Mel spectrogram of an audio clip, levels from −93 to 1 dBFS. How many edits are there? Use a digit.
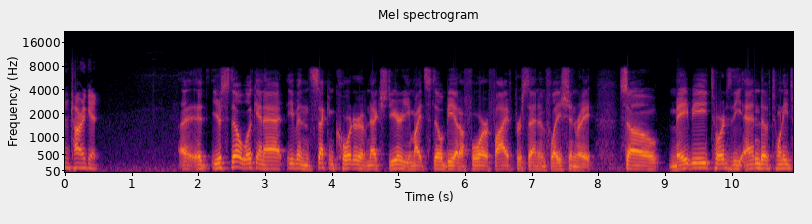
1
